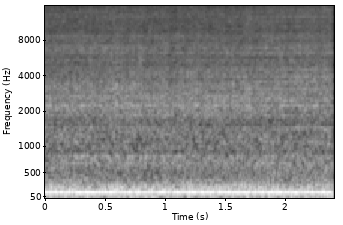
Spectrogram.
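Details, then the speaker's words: 1990 Jeep YJ, 4.2L, 5-speed, carbureted, warming up, idling at about 900 to 1,000 rpm. It gives a steady, even low rumble with no misses or stumbles, a smooth normal idle. "it is running nice and smooth um no miss or anything like I've been"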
